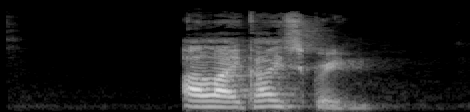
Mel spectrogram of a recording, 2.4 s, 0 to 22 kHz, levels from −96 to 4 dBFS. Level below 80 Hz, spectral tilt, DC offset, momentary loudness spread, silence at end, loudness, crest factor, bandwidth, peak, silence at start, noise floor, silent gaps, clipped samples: -74 dBFS; -3.5 dB/octave; under 0.1%; 16 LU; 0.65 s; -20 LUFS; 20 dB; 14 kHz; -4 dBFS; 0.9 s; -84 dBFS; none; under 0.1%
